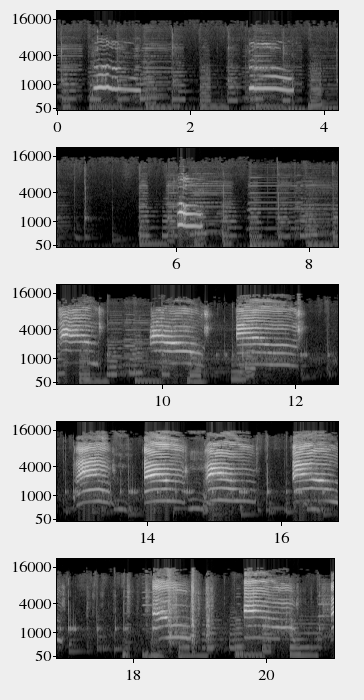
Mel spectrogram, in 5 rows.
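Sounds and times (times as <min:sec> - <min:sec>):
background music: 0:00.0 - 0:21.0
cat meowing: 0:00.5 - 0:01.4, 0:02.8 - 0:03.7, 0:06.0 - 0:06.5, 0:08.4 - 0:09.1, 0:09.8 - 0:12.2, 0:12.9 - 0:17.0, 0:18.2 - 0:19.0, 0:19.6 - 0:21.0.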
